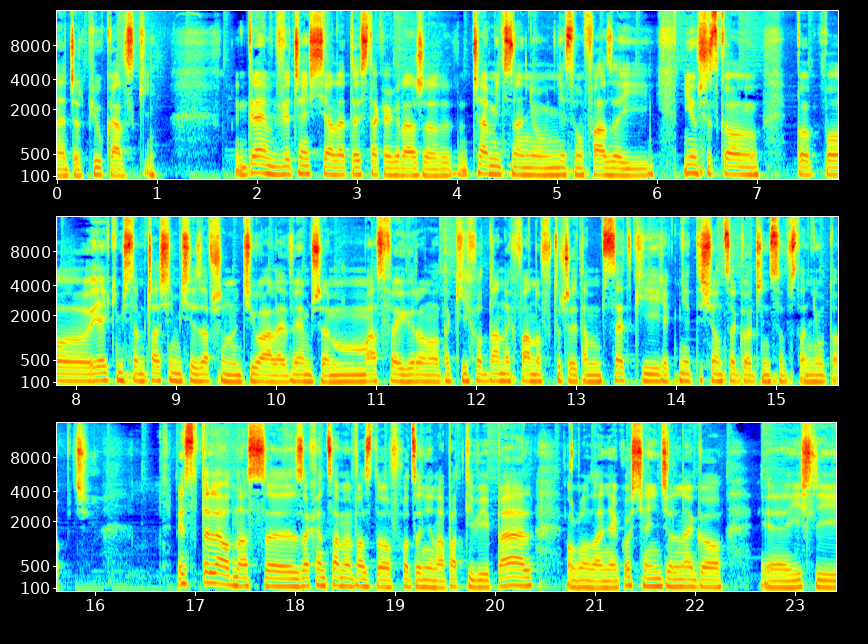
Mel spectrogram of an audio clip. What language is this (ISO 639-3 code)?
pol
